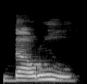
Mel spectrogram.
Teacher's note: رقق الباء وفخم الراء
